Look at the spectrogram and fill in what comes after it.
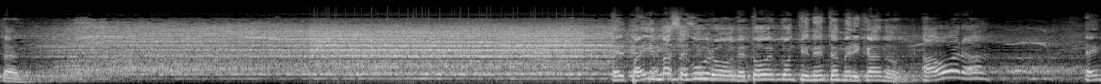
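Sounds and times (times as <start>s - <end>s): large crowd cheering: 0.0s - 11.0s.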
